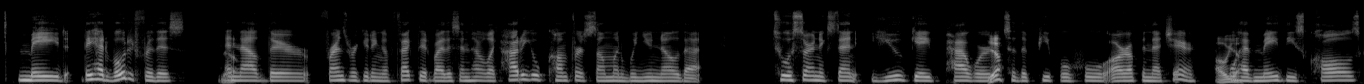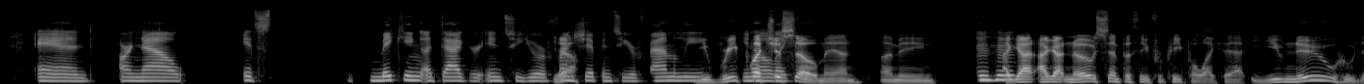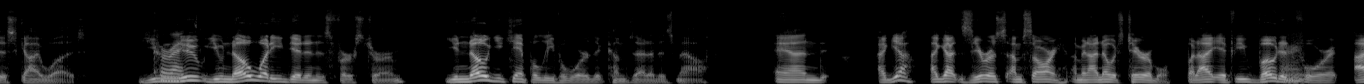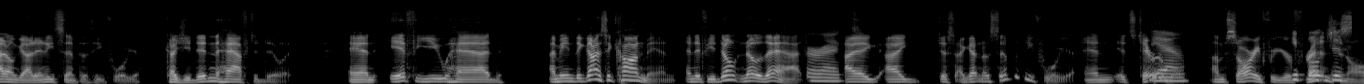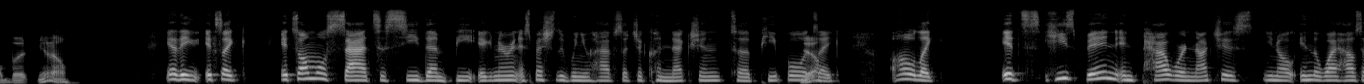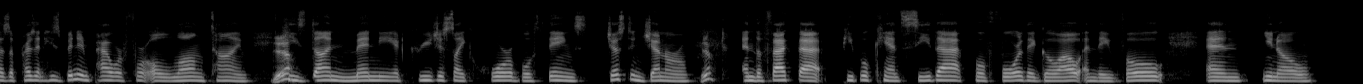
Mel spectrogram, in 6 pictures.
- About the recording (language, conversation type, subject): English, unstructured, What concerns you about the power politicians have?
- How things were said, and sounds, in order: other background noise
